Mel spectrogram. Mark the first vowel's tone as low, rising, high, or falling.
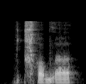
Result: low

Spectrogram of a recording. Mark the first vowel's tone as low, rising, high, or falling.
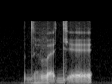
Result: low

